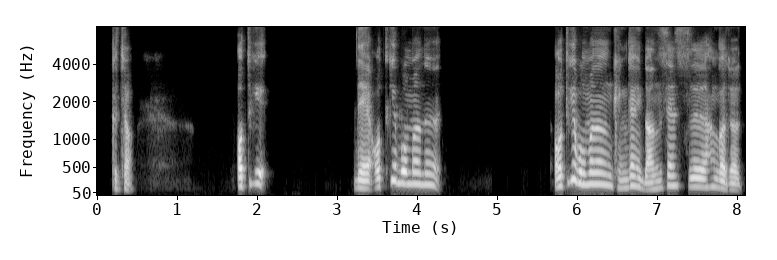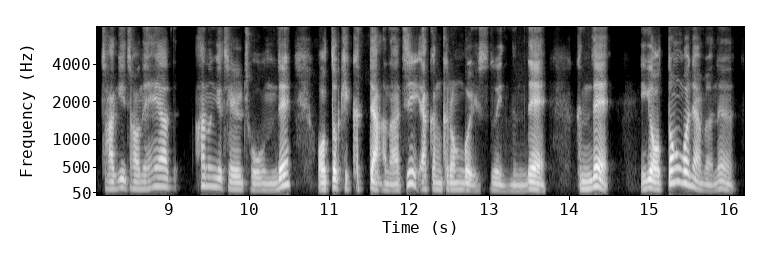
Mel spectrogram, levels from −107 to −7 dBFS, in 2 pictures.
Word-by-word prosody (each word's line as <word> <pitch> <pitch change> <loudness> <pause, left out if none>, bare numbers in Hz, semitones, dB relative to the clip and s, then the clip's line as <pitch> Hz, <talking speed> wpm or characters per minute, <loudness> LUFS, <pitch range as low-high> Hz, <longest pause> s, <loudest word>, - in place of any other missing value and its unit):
그쵸. - - -6 1.3
어떻게 210 - +1 1.1
네. 135 -1 +2
어떻게 160 - -2
보면은 205 -5 0 1.4
어떻게 200 +12 +1
보면은 200 -3 +1
굉장히 155 +2 -4
넌센스한 155 +5 -2
거죠. 110 -6 0
'자기 125 +4 -2
전에 120 -1 -4
해야 160 0 +1 0.3
하는 170 -2 -4
게 150 - -2
제일 120 -5 -2
좋은데 105 - +2 0.3
어떻게 - - +3
그때 - - +1
안 - - +1
하지?' 185 - 0
약간 120 -1 -1
그런 115 0 -2
거일 95 -4 0
수도 110 +2 -7
있는데. 95 +3 +2 0.4
근데 125 +7 +5 0.4
이게 145 - +3
어떤 220 - +5
거냐 205 -7 +4
하면은 105 +1 -6
140 Hz, 265 characters per minute, -23 LUFS, 115-175 Hz, 1.4 s, 근데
